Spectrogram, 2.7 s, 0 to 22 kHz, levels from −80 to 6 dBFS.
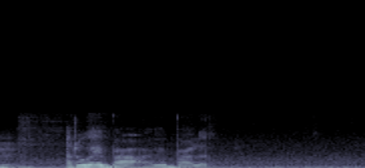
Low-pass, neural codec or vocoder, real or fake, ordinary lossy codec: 7.2 kHz; none; real; none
